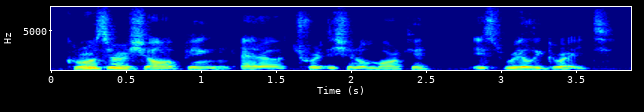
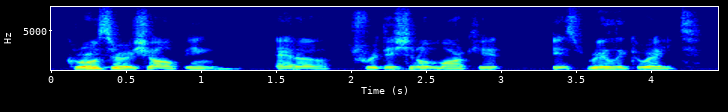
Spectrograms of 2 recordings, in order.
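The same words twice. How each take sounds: No difference in how they are said.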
